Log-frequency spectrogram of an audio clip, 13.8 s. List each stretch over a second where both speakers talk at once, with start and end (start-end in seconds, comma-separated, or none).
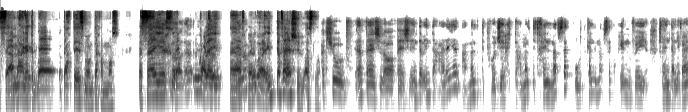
none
